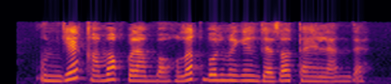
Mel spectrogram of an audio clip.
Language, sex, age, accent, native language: Uzbek, female, 12-17, Toshkent shahri, Uzbek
